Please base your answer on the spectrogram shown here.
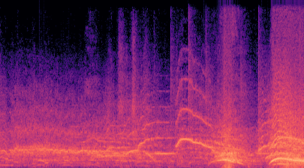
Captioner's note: background screaming. Bedlam increasing; Mina screaming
